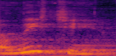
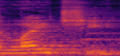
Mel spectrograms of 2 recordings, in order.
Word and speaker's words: lychee: This is a lychee, or lychee, depending on how you say it.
